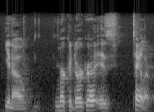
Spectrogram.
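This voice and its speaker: A man co-hosts a gaming podcast, chatting casually with informal slang in a mid-range voice at a moderate pace. He is also a gaming YouTuber.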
